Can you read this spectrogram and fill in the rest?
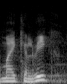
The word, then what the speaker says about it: Michael Vick: Y en Philly empezó el partido Michael Vick, ¿lo digo bien? – Sí.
